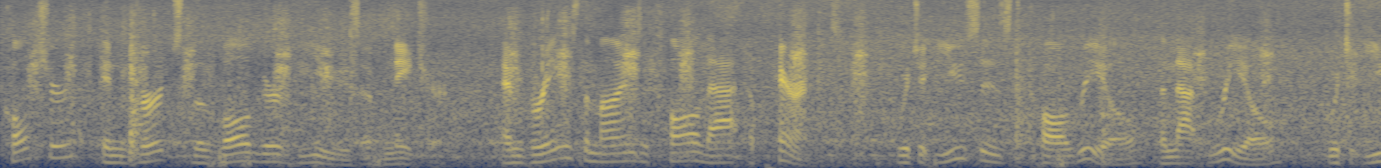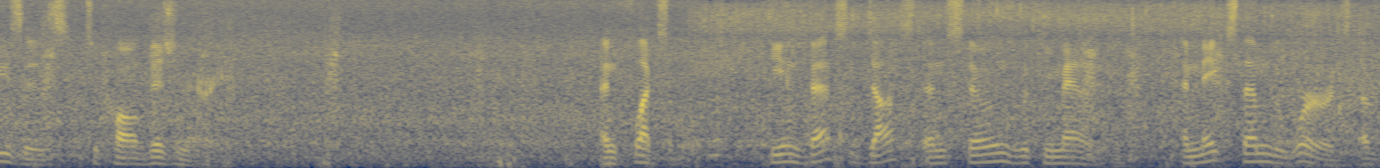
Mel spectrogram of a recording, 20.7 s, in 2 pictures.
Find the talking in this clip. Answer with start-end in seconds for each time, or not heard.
0.0-12.1, 14.7-20.6.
